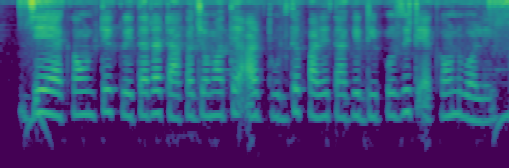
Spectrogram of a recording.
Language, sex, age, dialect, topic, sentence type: Bengali, female, 18-24, Northern/Varendri, banking, statement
